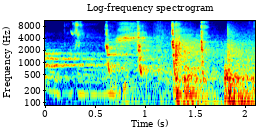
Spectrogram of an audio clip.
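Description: Three dull thumps about half a second apart, with music fading out in the first half second.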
